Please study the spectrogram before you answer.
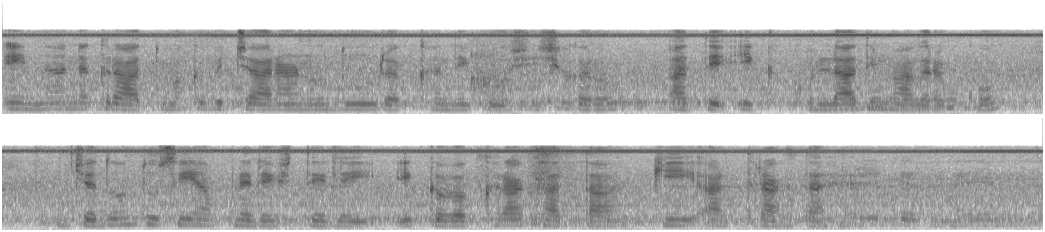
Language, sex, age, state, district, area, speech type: Punjabi, female, 18-30, Punjab, Bathinda, rural, read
